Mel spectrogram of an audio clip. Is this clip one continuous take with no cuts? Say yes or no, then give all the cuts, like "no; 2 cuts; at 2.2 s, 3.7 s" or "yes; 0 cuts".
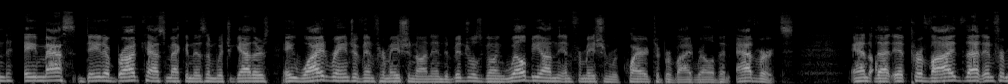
no; 2 cuts; at 2.8 s, 8.7 s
